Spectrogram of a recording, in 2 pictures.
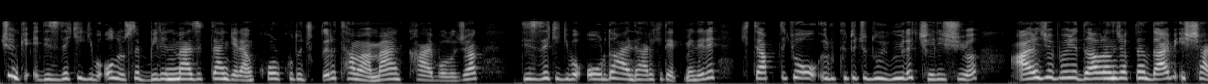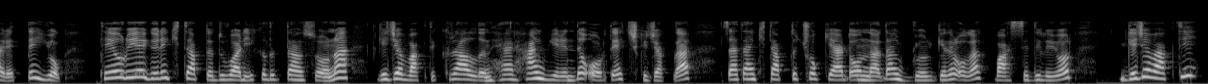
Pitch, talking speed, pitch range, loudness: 245 Hz, 130 wpm, 220-280 Hz, -23 LUFS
